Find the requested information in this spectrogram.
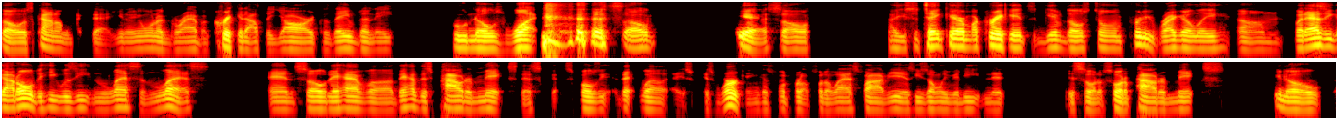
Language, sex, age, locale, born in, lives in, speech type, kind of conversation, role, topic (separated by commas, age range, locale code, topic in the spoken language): English, male, 55-59, en-US, United States, United States, conversation, unstructured, none, What makes pets such important companions in our lives?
